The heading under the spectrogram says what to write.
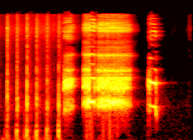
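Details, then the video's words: Rooster flapping its wings in six quick beats, then crowing: a short rising opening note, a long, steady, strident harmonic phrase, and a brief closing note after a pause. "Qaib qug tuaj zoo heev lawm"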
